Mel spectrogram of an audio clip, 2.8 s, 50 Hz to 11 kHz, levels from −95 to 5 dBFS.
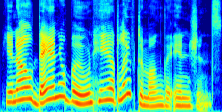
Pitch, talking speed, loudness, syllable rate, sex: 270 Hz, 215 wpm, -16 LUFS, 5.4 syllables/s, female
